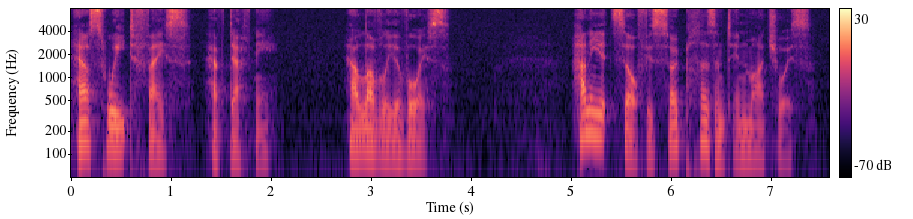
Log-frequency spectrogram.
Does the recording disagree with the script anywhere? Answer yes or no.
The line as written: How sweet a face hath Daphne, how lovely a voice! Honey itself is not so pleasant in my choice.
yes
